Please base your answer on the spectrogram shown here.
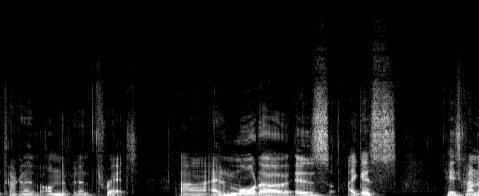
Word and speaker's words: Mordo: Is it Mordo? Mordo, that's his name?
